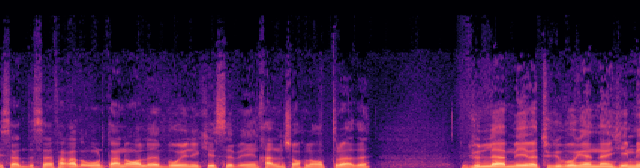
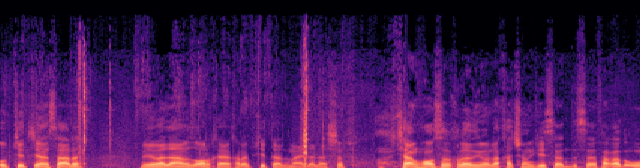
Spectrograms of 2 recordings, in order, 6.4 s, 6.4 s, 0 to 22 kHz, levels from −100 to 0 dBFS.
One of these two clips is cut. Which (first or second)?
second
